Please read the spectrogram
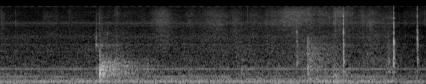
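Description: A glue stick and paper being handled on a tabletop while edges are glued down: a soft knock about a second in and a few small clicks near the end, over a steady room hum.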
